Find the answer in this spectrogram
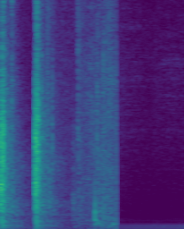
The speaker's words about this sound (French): Ils rentrèrent dans le château. Ils toquèrent à la porte.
